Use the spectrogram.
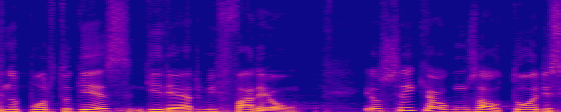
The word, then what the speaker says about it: Farel: ele Aqui como Guilherme Farel com um R só da forma correta como se pronunciar em língua portuguesa entrando já na sua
